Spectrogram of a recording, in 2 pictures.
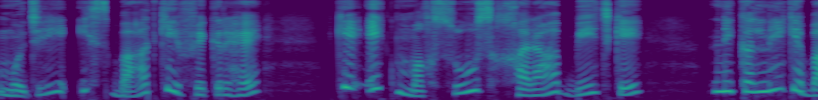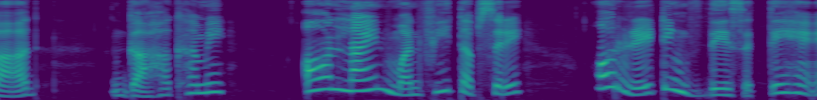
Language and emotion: Urdu, fearful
